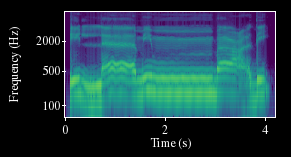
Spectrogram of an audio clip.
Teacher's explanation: এই নুন সাকিনকে ছোট্ট মিম দ্বারা পরিবর্তন করিয়া গুন্নার সহিত পড়তে হবে। তো এই মিম এই ছোট্ট মিমের সাথে গুন্না করে পড়ব, এই নুন বাদ পড়ে যাবে। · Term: ইকলাব গুন্না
